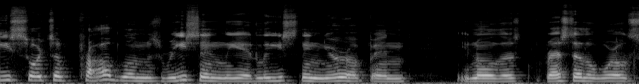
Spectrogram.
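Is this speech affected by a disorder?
Yes: cerebral palsy, mixed, mild.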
